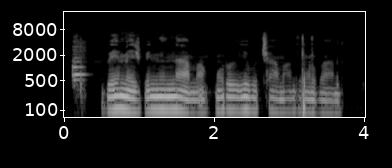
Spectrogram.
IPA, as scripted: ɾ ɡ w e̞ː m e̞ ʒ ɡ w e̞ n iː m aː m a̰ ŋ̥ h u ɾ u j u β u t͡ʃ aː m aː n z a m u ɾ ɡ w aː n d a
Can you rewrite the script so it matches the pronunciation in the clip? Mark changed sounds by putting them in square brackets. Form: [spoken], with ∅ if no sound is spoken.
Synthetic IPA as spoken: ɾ ɡ w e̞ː m e̞ ʒ ɡ w e̞ n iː [n] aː m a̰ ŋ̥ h u ɾ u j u β u t͡ʃ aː m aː n z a m u ɾ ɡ w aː n d a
